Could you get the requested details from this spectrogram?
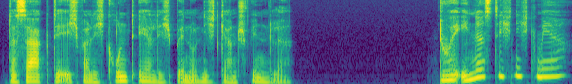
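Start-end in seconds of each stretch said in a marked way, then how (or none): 4.4-5.7 very high, disbelieving question; high-pitched astonished woman; incredulous woman caller. A narrator's reading. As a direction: ask it, taken aback, in a high voice.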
